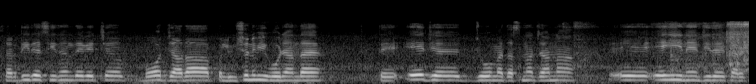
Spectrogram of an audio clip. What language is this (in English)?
Punjabi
